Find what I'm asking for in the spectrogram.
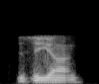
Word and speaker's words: Xeon: Okay, the value server is now 52% off 4-core/8-thread Intel Xeon D CPU. How do you pronounce that? – X-E-O. – Xeon? – Yeah, Xeon.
